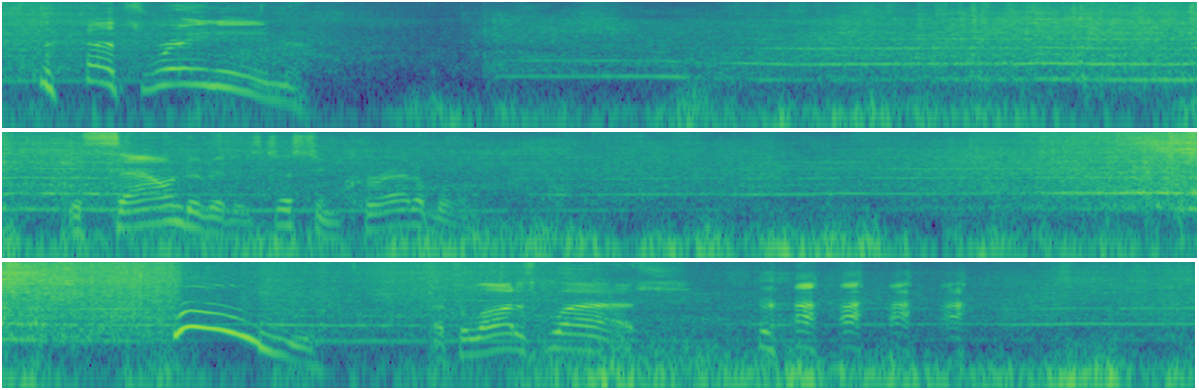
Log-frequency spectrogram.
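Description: Water sprays and hisses behind a racing boat.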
